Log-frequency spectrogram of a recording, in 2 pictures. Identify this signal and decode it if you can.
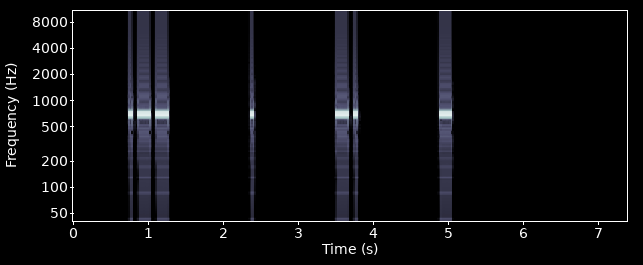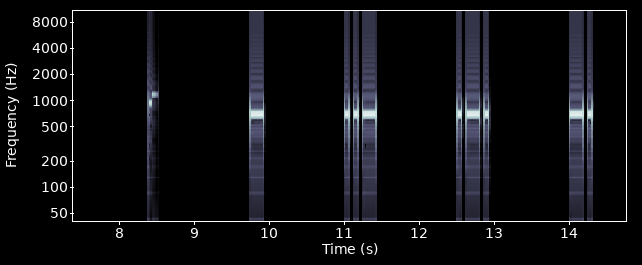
Morse code, heard as a keyed tone, about 20 wpm, spaced as for 7 wpm, 700 Hz. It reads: WENT TURN
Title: 6x Character Spacing - Top 200 Words - 20wpm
